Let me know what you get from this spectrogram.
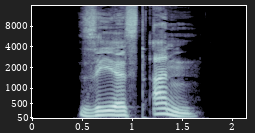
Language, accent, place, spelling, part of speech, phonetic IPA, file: German, Germany, Berlin, sehest an, verb, [ˌzeːəst ˈan], De-sehest an.ogg
- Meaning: second-person singular subjunctive I of ansehen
